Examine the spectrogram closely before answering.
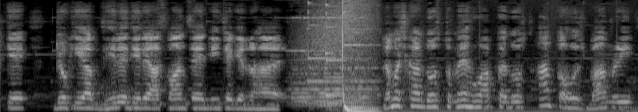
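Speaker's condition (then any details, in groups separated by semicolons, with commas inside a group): No condition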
